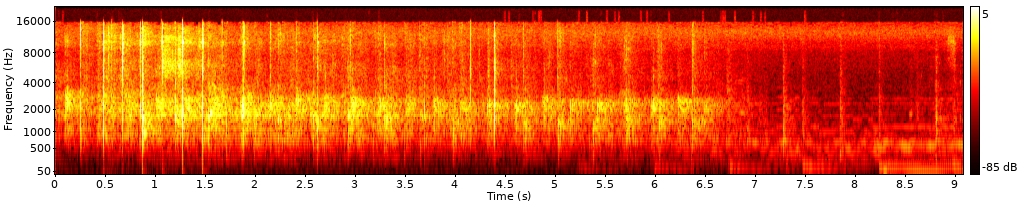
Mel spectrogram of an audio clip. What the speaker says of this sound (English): please give a big round of applause for Richa Kanabar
